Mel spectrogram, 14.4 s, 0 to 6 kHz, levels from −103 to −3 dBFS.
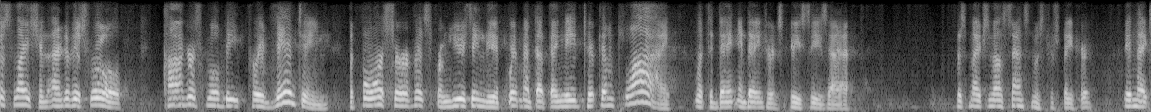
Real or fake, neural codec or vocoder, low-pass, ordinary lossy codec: fake; codec, 16 kHz, 1 kbps, FreqCodec, smaller model; 5.4 kHz; Opus, 24 kbps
